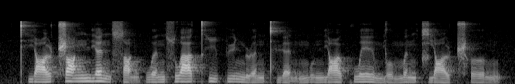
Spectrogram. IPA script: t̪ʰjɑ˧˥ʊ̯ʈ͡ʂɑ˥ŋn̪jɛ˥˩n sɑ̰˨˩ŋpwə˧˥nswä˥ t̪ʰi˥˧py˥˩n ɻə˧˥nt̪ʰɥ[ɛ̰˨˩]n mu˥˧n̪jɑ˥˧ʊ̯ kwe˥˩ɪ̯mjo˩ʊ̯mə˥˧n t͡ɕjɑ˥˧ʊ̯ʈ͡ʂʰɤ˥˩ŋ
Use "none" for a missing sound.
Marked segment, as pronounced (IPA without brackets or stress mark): ɛ̰˨˩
